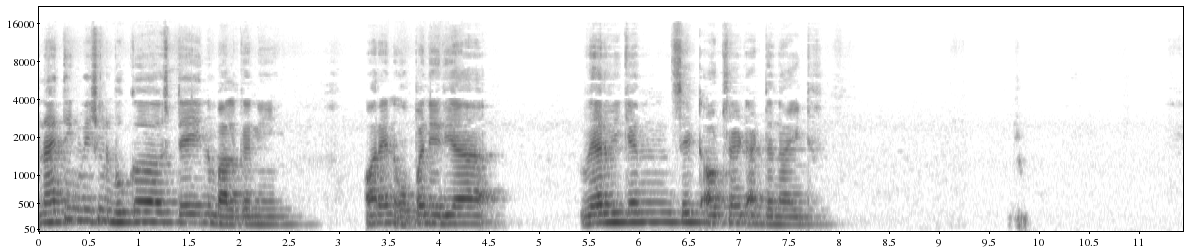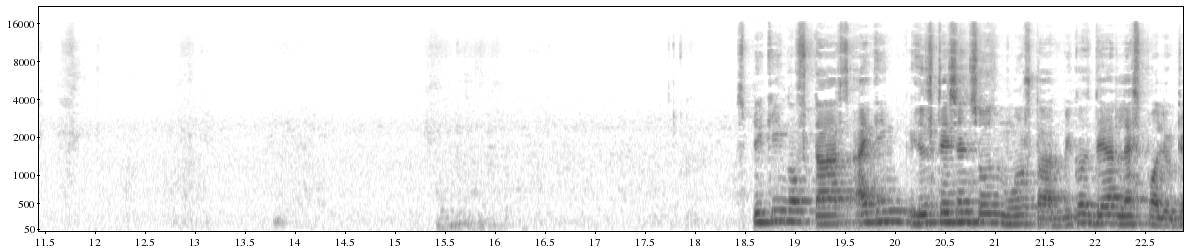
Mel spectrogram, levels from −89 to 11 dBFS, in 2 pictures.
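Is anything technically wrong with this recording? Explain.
Yes. From 4.24 s to the end, the speech switches to an adaptive stream at a lower bitrate. A slowing connection forced a cheaper encoding. The treble drops, nothing remains above 16.3 kHz, and artefacts rise. This fits a switch from 96 kbit/s AAC-LC to 32 kbit/s HE-AAC. The change is abrupt, without a gap.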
